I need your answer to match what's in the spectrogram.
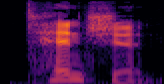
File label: "tension", spelling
